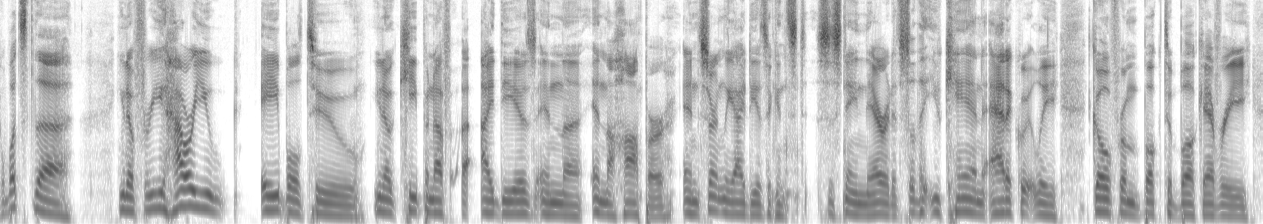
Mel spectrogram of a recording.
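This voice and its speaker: A male podcast host with a low, dark, relaxed voice. He talks casually and informally, with slangy turns of phrase. The sound is very dry, with no room on it. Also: moderate pace, no echo. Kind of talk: casual podcast intro and interview chat.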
